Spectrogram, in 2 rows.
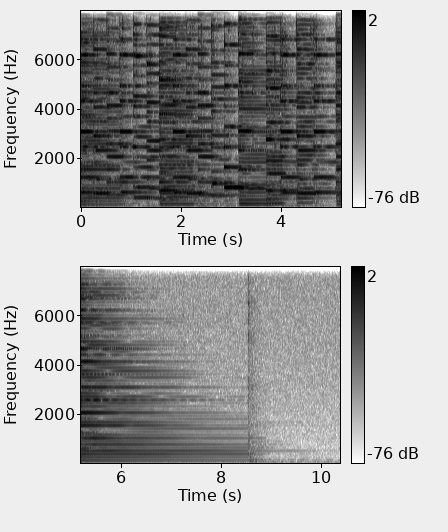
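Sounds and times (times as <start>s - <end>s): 
minuet in C minor: 0.0s - 7.3s.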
